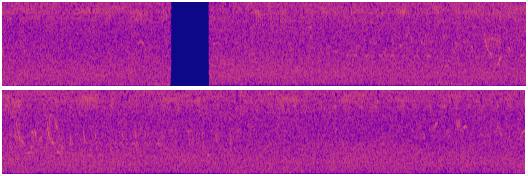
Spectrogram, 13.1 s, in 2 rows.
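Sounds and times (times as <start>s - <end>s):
outdoor background hiss: 0.0s - 13.0s
faint bird chirps: 2.7s - 13.0s.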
